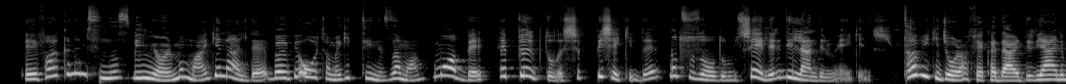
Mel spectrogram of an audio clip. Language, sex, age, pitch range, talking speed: Turkish, female, 30-49, 215-310 Hz, 150 wpm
